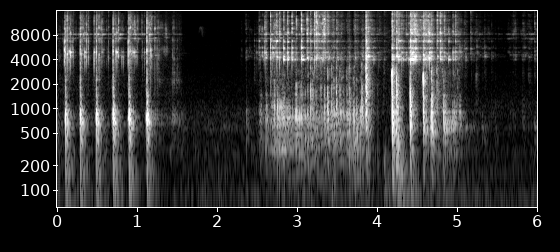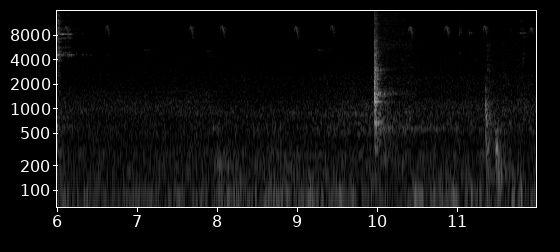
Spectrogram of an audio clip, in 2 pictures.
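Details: A rapid run of glassy clinks, then a loud rattling, breaking crash, followed by quiet thuds.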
